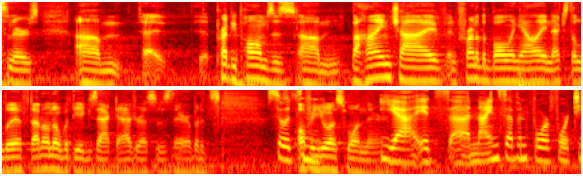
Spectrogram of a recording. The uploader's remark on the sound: This was shot live, on location, at Vero Beach Museum of Art.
